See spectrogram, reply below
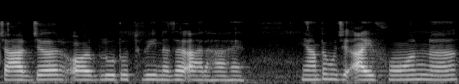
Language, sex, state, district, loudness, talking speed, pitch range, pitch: Hindi, female, Chandigarh, Chandigarh, -20 LUFS, 170 wpm, 210-220 Hz, 215 Hz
